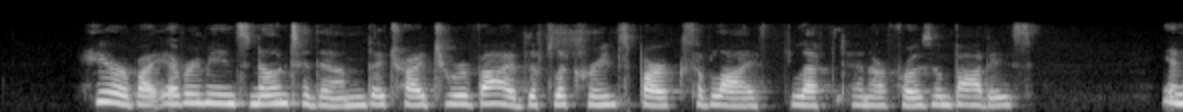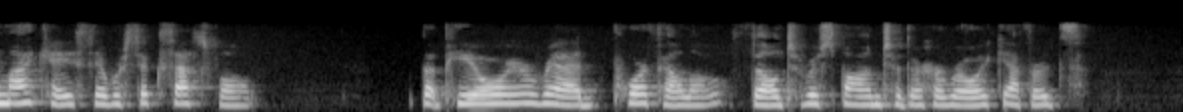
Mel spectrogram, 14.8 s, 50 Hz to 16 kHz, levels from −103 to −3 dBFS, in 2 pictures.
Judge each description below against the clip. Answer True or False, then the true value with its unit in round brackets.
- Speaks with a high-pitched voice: True (245 Hz)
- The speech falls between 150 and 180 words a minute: True (160 wpm)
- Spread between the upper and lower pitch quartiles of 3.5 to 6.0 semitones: False (2.7 semitones)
